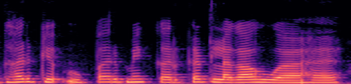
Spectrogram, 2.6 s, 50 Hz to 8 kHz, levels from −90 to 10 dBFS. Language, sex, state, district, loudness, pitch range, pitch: Hindi, female, Jharkhand, Garhwa, -15 LUFS, 235-270 Hz, 250 Hz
